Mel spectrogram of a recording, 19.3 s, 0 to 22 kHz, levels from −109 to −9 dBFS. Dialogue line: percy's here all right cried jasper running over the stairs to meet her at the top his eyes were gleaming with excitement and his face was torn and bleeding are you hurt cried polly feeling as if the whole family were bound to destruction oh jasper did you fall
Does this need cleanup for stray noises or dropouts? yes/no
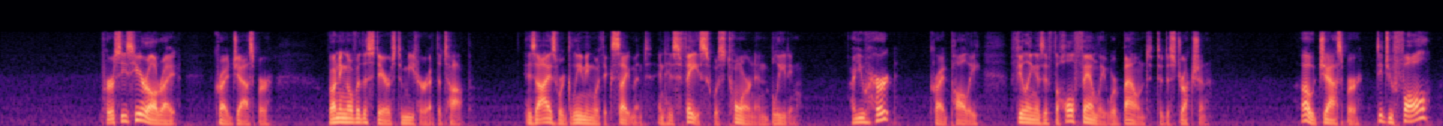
no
